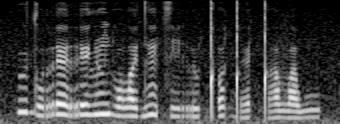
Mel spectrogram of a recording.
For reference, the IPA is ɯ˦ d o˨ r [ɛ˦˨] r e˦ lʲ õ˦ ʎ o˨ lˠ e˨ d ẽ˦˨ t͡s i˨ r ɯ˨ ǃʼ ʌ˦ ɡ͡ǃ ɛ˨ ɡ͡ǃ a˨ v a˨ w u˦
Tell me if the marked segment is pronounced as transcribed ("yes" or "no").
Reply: yes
